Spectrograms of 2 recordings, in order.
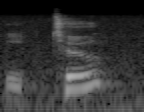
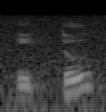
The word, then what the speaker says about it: tú: Now you notice also with the word tú, the word for you, I'm pronouncing the T with no air. I'm not saying y tú, like the number 2 in English, but rather ¿y tú?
